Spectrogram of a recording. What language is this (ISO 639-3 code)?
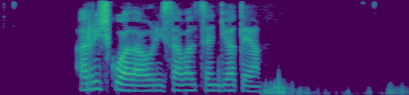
eus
